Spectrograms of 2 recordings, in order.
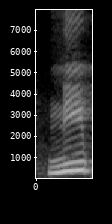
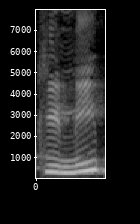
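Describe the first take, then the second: First: No k sound is heard before the n. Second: A k sound is heard before the n. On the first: The speaker calls it right. "के होगा इसमें silent" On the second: The speaker calls it wrong. "नहीं, छोटे बच्चे हमेशा ये गलतियां करते हैं"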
